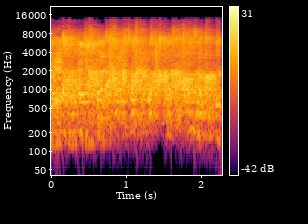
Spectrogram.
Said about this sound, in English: In the way, God bless you. I'll clap for my boy.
